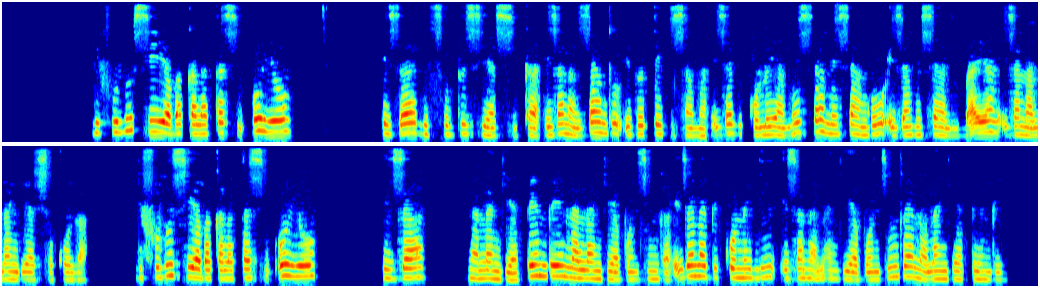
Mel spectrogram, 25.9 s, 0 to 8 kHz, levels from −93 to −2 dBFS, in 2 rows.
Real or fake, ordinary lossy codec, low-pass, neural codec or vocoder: real; AAC, 32 kbps; 7.2 kHz; none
